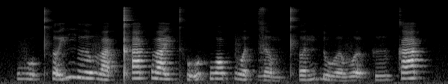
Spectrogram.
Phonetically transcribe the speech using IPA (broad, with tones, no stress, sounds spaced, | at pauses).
v ṵ˧˨ t̪ʰ ə̰˧˥ j ŋ ɨ˧ ə̯ v a˨˩ k̚ t̪ʰ a˦˥ k̚ v a˧ j t̪ʰ ṵ˧˥ h w ɔ˦˥ p̚ v ə˨˩ t̚ z ə˧˩ m t̪ʰ ə˨˦ n ɗ u˨˩ ə̯ v ə̰ː˧˨ k ɨ˨˦ k a˦˥ k̚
